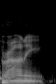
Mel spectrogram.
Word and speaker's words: Bronny: Bronny. It's not spelled like the Like paper towel, though. LeBron. Right, Yeah. right. Bronny.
